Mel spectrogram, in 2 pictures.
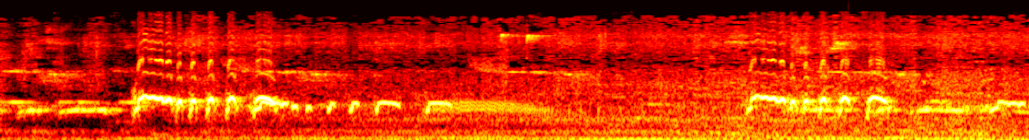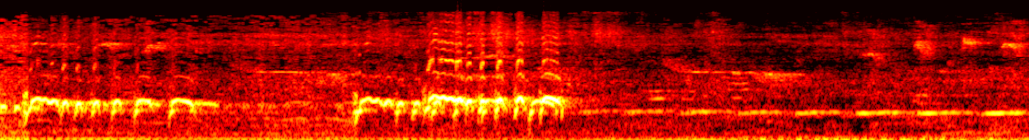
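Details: Local zebra dove, female, calling a male: several separate bursts of fast, clipped cooing, each about a second long, separated by pauses with a faint even tone and low background hum.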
